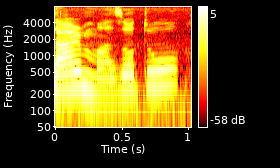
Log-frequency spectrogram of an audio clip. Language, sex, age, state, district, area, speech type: Assamese, female, 30-45, Assam, Dibrugarh, rural, spontaneous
